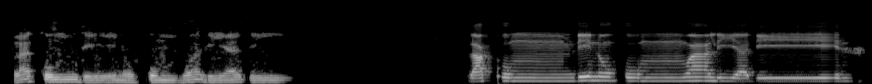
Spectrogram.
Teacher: mim sukun bertemu dengan waw dibaca jelas, tidak didengungkan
